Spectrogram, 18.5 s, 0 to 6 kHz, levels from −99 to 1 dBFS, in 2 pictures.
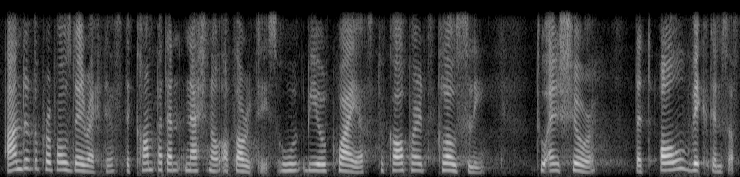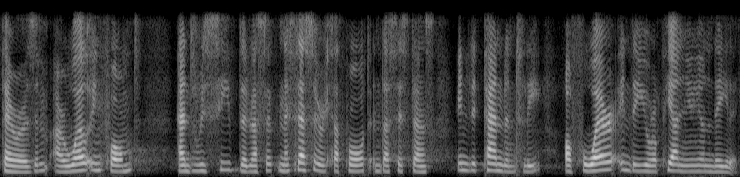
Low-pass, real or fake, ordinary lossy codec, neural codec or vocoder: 5.4 kHz; fake; none; codec, 16 kHz in and 24 kHz out, 0.9 kbps, LongCat-Audio-Codec, fine tuned four codebook decoder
